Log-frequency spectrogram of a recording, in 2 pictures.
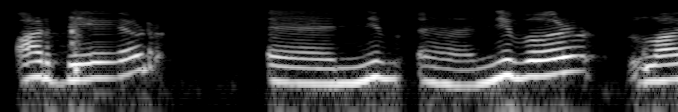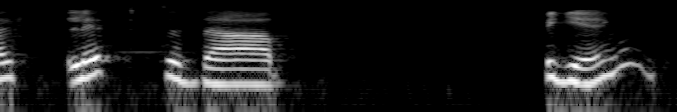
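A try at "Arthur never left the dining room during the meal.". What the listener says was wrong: No, this is dining. This is that's a D.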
